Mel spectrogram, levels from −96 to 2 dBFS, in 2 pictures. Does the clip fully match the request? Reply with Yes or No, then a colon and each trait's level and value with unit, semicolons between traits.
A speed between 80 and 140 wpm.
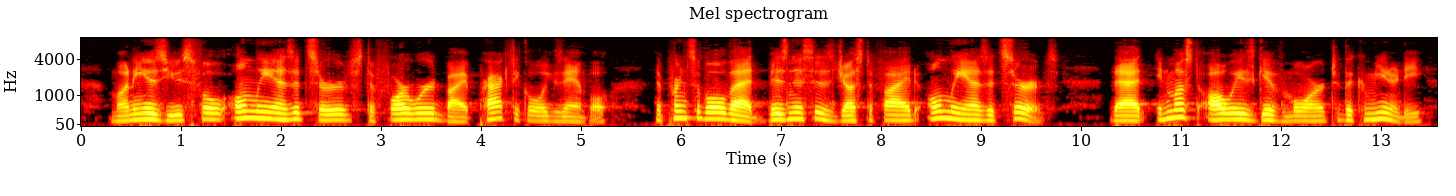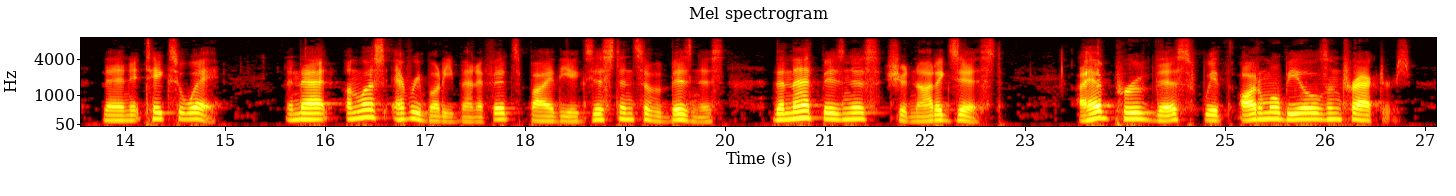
Yes: slow, 135 wpm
